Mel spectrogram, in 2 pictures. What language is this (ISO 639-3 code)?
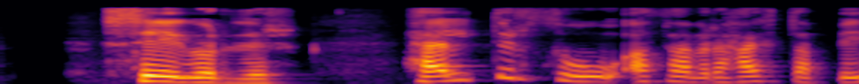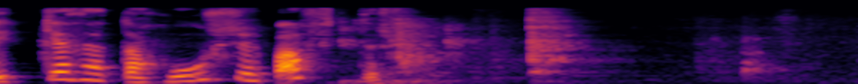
isl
